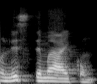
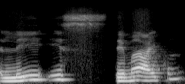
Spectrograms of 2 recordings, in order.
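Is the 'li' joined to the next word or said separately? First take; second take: joined; separate. First: The 'l' runs straight into 'stima' without break. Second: The 'li' is said apart, with 'istima' separate. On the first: The speaker calls it right. "লামটা সিনের সাথে মিলে যাবে" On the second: The speaker calls it wrong. "এরকম হবে না"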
